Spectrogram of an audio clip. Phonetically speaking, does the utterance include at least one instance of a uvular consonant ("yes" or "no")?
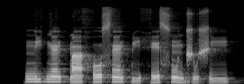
no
